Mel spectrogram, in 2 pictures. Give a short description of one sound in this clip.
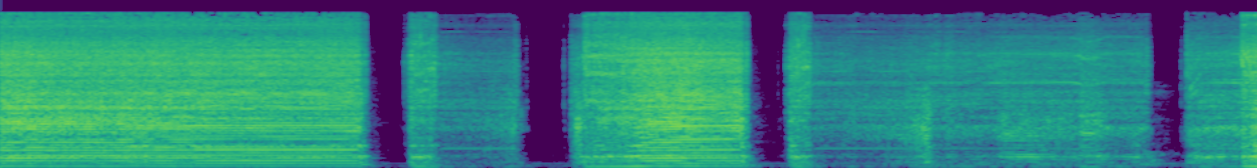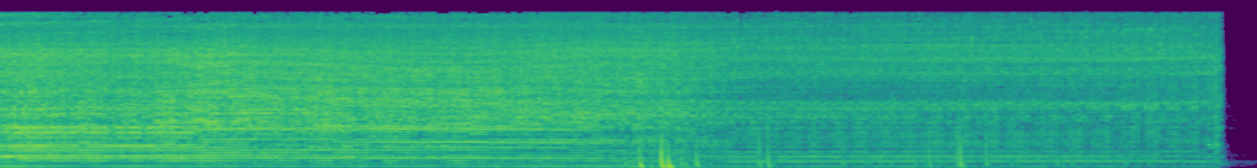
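A cordless drill whirs as it drives screws into a shutter.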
